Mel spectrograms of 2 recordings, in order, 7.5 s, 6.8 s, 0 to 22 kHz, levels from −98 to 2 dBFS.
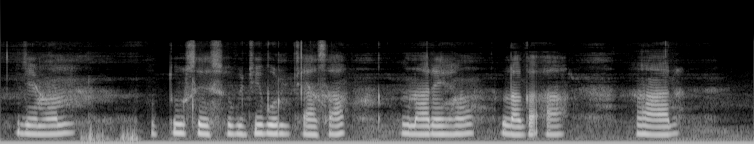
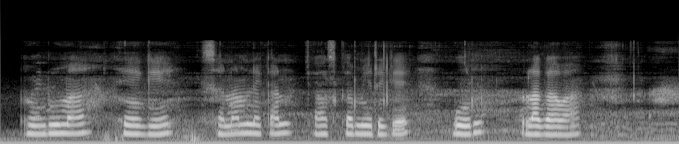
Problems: constant background noise, background conversations at intervals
